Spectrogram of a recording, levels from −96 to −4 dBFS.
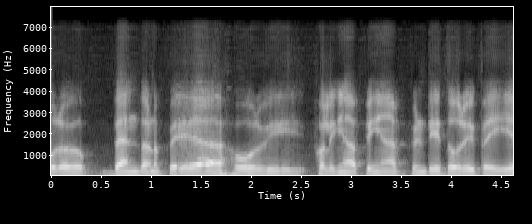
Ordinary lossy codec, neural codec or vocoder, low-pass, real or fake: none; codec, 16 kHz, 0.7 kbps, FocalCodec; 7.2 kHz; fake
